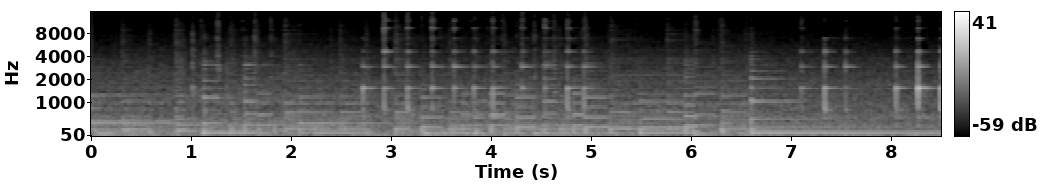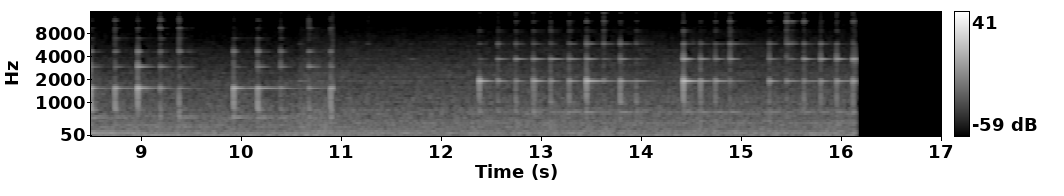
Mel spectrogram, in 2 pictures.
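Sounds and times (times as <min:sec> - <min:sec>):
mallet striking metal mandrel: 0:02.7 - 0:05.6, 0:06.6 - 0:11.0, 0:12.4 - 0:16.2.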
